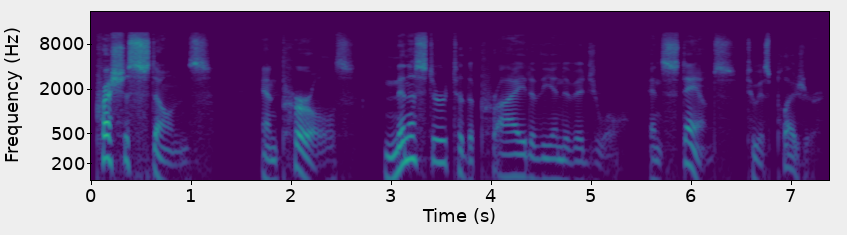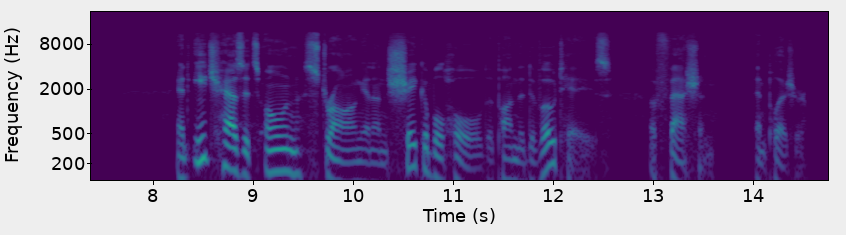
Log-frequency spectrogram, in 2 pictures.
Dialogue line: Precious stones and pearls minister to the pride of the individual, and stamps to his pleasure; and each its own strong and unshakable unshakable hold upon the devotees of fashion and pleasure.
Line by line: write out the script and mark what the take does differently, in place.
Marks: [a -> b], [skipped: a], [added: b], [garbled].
Precious stones and pearls minister to the pride of the individual, and stamps to his pleasure; and each [added: has] its own strong and unshakable [skipped: unshakable] hold upon the devotees of fashion and pleasure.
